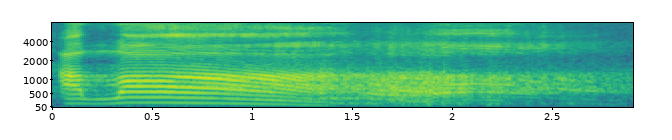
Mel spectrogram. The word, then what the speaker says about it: আল্লাহ: পাকের নামের উচ্চারণ হচ্ছে আল্লাহ মুখটা একটু গোল হয়ে যাবে বলেন আল্লাহ সুবহানাল্লাহ পৃথিবীতে বিভিন্ন জাতি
